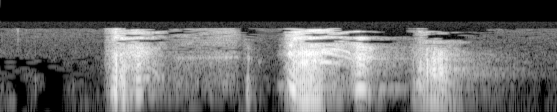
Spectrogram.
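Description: Coughing and throat clearing from a tickle in the throat: three rough, husky bursts, each a short hacking cough or harsh clearing, with brief pauses between them.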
